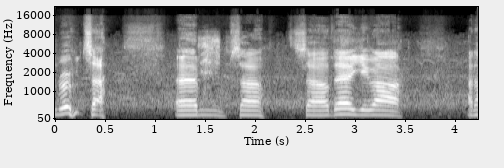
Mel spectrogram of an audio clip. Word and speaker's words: Rutter: I better not get this pronunciation wrong because in the past I've commentated and then I've called him Rutter rather than Ruta.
